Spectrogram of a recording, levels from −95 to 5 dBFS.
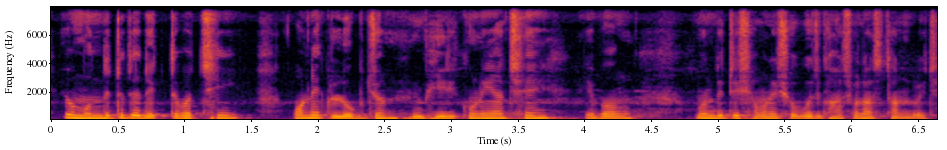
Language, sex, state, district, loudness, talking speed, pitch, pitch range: Bengali, male, West Bengal, Malda, -22 LUFS, 145 wpm, 165 Hz, 150-175 Hz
